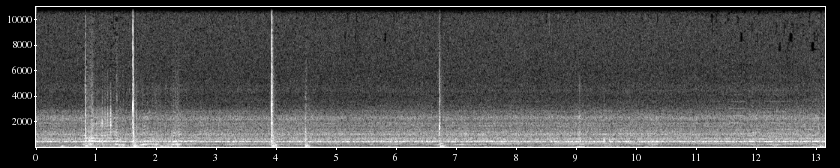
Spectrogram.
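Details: Hive check at "The Mountain" on 22/6/29 with honey bee colonies packed with honey and brood, queen seen: a continuous, level buzzing drone, punctuated by a few sharp clicks and taps from frames being handled.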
